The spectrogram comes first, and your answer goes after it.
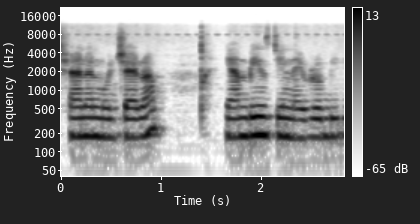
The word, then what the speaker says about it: Mujera: depending on where you learned your english the pronunciation so it's shannon mujerah yeah i'm based in nairobi kenya i'm also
